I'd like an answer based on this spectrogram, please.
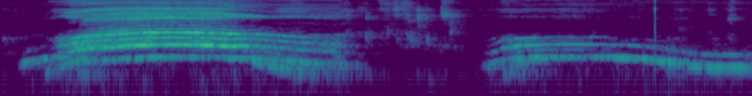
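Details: Angry cat letting out a long, strained yowl that swells and then sags in pitch, followed after a brief gap by a second, shorter descending wail; no other sounds stand out.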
